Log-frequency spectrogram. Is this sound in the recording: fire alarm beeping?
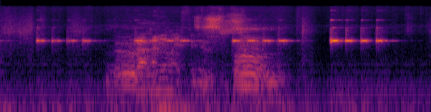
yes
